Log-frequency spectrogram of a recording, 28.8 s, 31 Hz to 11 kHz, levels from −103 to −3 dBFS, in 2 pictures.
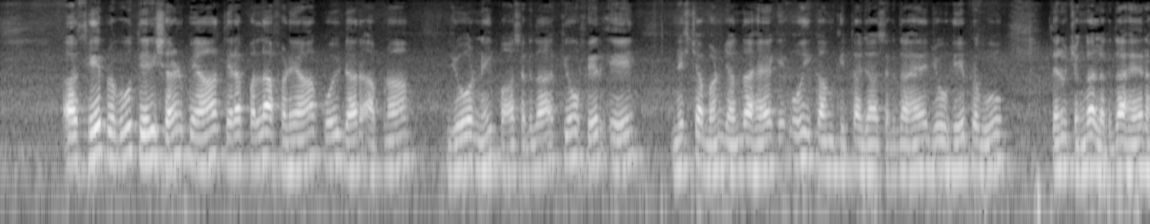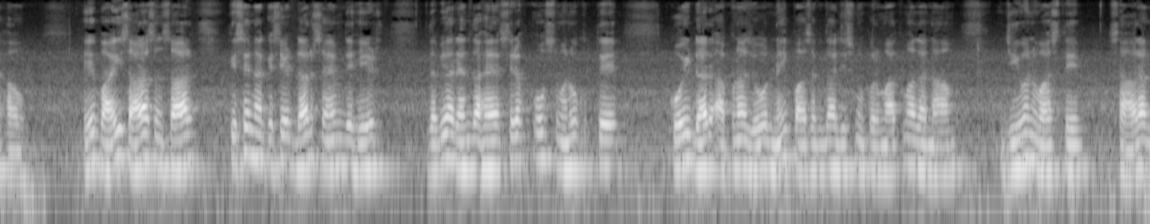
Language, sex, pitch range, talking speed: Punjabi, male, 125-150 Hz, 145 wpm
